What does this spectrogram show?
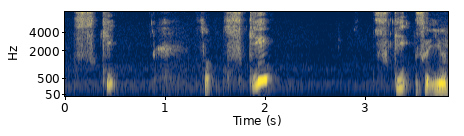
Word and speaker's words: tsuki: And there we say chokuzuki with zuki because there's some other word before. Then we pronounce zuki, chokuzuki, gyakuzuki. But if there's nothing before, we say tsuki.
